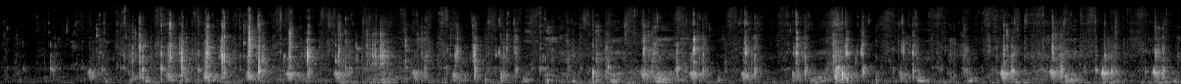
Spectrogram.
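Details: Bounce, a pit bull, eats raw food such as boiled loach, tuna blood meat, beef kidney, lamb spine and horse meat. Wet, crunchy chewing sounds repeat rapidly and steadily throughout.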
